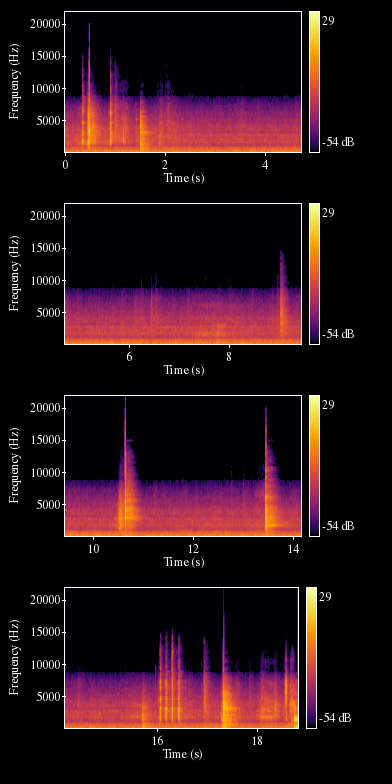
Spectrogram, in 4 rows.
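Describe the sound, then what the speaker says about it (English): A click-type torque wrench set to 100 foot-pounds tightens bolts on a Kaiser M715's rear Dana 80 axle, giving a few sharp, isolated metallic clicks over a low steady background hum. "So that is my click-type torque wrench at 100 foot-pounds."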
